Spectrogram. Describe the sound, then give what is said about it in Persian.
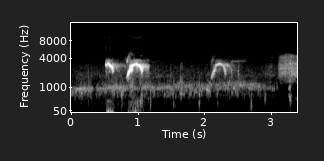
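A bird chirps a few bright, quick notes that sweep up and down, two close together near the start and another after a pause, over a faint low hum. “به اون پرنده کاری نداشته باش.”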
